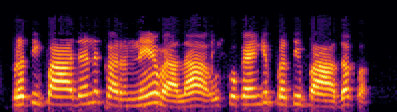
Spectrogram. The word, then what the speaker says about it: प्रतिपादक: प्रतिपाद्य प्रतिपादक भाव संबंध होगा। लिख लीजिए, कौन संबंध होगा? प्रतिपाद्य प्रतिपाद्य, ध्यान दीजिए कोई गलत उच्चारण कर रहा है। प्रतिपाद्य प्रतिपादक भाव संबंध होगा।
